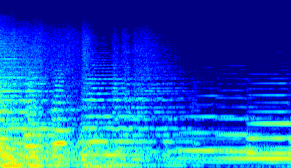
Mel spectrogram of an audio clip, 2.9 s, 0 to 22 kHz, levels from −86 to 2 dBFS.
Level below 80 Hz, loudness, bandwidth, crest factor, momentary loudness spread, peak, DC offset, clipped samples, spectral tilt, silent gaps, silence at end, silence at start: -40 dBFS; -34 LUFS; 13.5 kHz; 18 dB; 14 LU; -16 dBFS; under 0.1%; under 0.1%; -6.5 dB/octave; none; 0 s; 0 s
